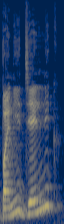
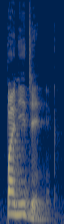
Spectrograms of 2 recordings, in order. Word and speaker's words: понедельник: Понедельник, long word, but we say понедельник, понедельник. Even though you see it, it's spelled as понедельник, the first letter is О, the first vowel is О, but we say it as понедельник. Because it's not stressed, it's gonna sound like a, понедельник.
